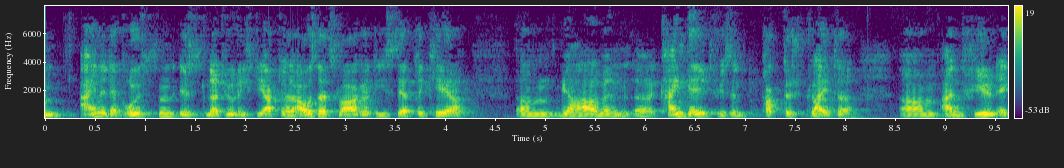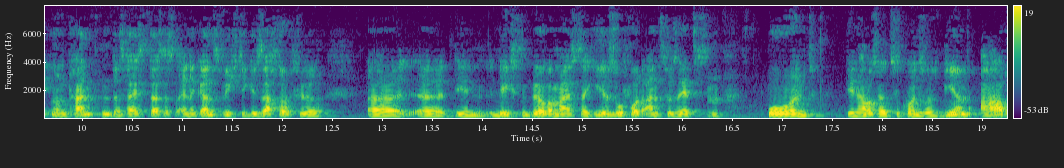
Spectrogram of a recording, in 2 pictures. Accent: Bad Langensalza, Thuringia, Germany; ich bin in Bad Langensalza geboren und meine Stadt liegt mir am Herzen. Also seit Geburt an, auch wenn ich zwischendurch ein paar Jahre weg war, bin ich ja wiedergekommen

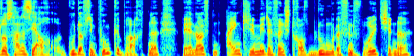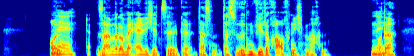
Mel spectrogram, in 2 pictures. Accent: Neuwied, Rhineland-Palatinate, Germany; wir sind aus Neuwied, wir wissen ja, wie das ist mit Dönerläden

